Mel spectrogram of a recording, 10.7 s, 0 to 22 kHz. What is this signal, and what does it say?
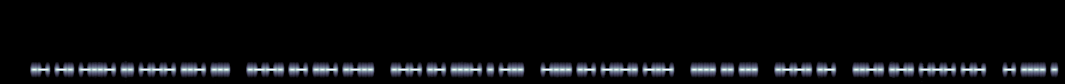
Morse code, heard as a keyed tone, about 37 wpm, 700 Hz. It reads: ANXIOUS PAUL WAVED BACK HIS PA FROM THE
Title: Pangram Challenge v2 - 40wpm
